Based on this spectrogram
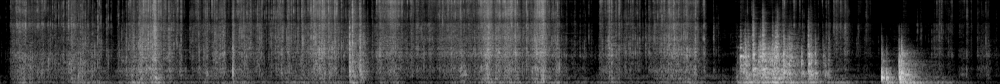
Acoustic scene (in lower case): kitchen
